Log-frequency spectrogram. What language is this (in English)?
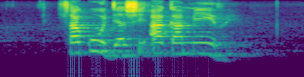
Tsonga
